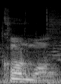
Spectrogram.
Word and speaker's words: Cornwall: it exactly right, but that's because we don't pronounce R's the same way. British people tend to be a lot softer on the R's and kind of even drop R's altogether. American English does really accentuate syllables. We say them very strongly. Like we would say Cornwall, but a British person might say Cornwall.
